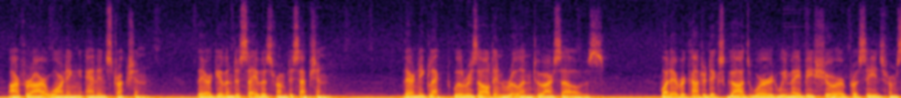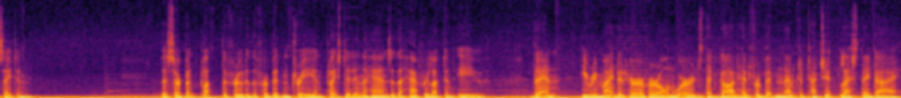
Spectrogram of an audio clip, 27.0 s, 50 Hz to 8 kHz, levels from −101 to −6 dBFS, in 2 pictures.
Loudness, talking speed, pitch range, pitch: -17 LUFS, 160 wpm, 105-130 Hz, 120 Hz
